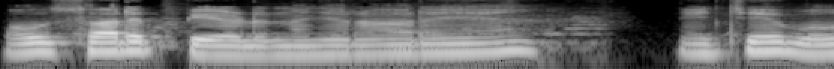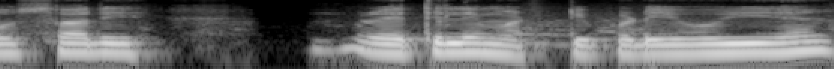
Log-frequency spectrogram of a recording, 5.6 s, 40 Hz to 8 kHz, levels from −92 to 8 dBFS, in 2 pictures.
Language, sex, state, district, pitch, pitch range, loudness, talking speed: Hindi, male, Uttar Pradesh, Saharanpur, 145 Hz, 135-160 Hz, -19 LUFS, 160 wpm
